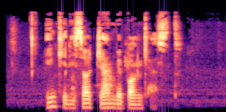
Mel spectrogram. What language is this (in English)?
Persian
